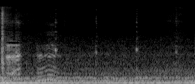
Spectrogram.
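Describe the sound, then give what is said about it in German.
A car overtakes on the left, its steady low engine and tyre rumble holding loud and even for the full two seconds, with a brief higher whine near the start. “Wenn man die Spur von rechts nach links wechselt, könnte nämlich sein, dass man links überholt wird.”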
